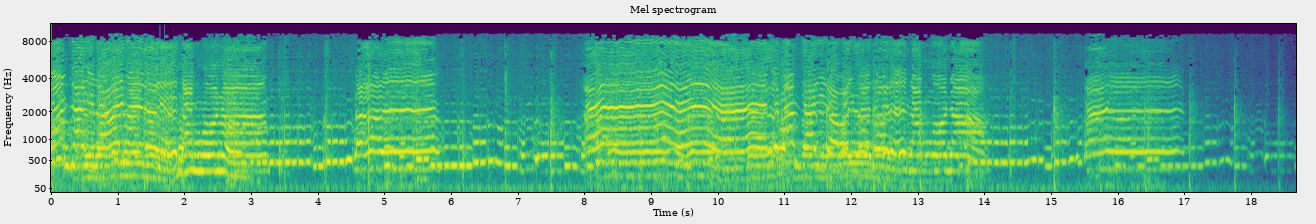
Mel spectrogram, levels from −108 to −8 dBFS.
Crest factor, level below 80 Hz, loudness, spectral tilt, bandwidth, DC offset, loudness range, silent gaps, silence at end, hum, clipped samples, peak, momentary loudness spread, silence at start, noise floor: 12 dB; -40 dBFS; -11 LUFS; -2.5 dB/octave; 9.6 kHz; under 0.1%; 8 LU; none; 0.2 s; none; under 0.1%; 0 dBFS; 11 LU; 0 s; -34 dBFS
